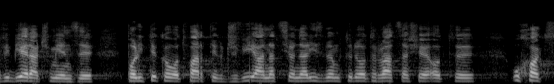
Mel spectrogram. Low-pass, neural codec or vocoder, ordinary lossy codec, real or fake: none; none; none; real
